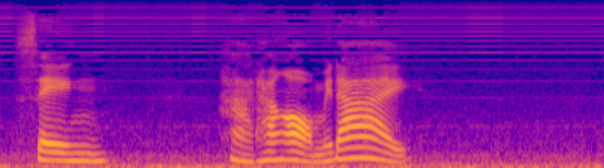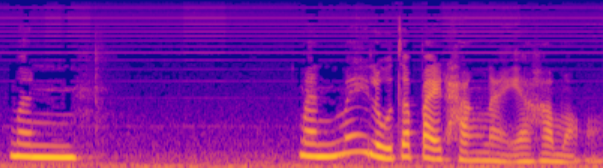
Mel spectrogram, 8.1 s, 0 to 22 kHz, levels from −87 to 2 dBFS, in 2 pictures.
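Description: A speech recording with USB whine running under it from start to finish. A fixed-pitch tone sits on a 1 kHz fundamental with a comb of harmonics, the strongest at 14 kHz, around 25 dB below the speech. The 1 ms frame rate of the USB bus is likely leaking into the audio through shared power or ground. A spectrogram shows evenly spaced horizontal lines every 1 kHz, brightest at 14 kHz, continuing through the pauses, where the waveform never drops to silence.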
